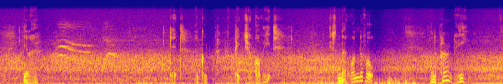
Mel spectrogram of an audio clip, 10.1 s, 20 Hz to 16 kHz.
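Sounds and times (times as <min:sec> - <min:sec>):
low background noise: 0:00.0 - 0:10.0
drawn-out animal call: 0:01.0 - 0:02.5.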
